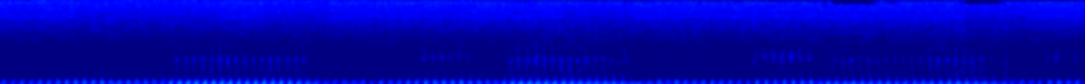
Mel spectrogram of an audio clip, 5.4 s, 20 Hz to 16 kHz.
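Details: A 15-year-old male Siamese cat, almost blind but happy, purrs steadily, a low rumbling buzz that swells with each breath, a sign of contentment.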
